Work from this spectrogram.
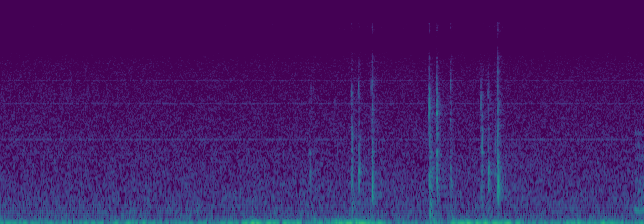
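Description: Keystrokes on a computer keyboard entering a cell entry in a spreadsheet, a few scattered clicks in short bursts over steady background hiss, fairly faint and without talk.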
